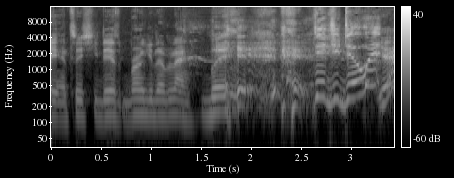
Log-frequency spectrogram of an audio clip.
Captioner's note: laughs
